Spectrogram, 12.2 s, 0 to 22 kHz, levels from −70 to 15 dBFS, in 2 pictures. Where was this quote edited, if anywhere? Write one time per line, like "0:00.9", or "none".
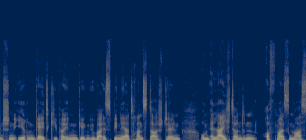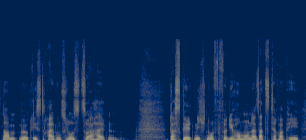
0:04.2
0:05.8
0:10.5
